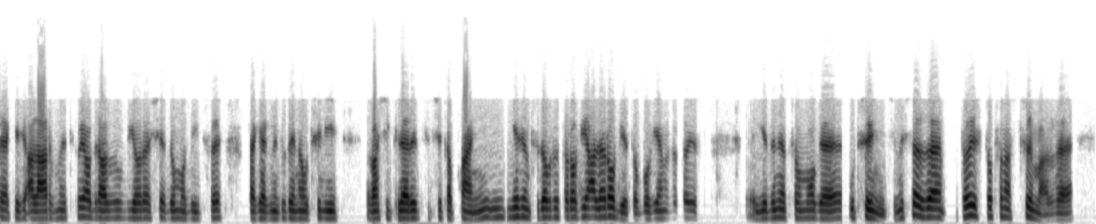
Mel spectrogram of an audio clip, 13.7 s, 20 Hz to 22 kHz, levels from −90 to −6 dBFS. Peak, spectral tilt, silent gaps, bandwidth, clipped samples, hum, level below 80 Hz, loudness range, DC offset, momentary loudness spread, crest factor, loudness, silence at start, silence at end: 0 dBFS; -9.5 dB/octave; none; 6.2 kHz; under 0.1%; none; -70 dBFS; 3 LU; under 0.1%; 9 LU; 18 dB; -18 LUFS; 0 s; 0.3 s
